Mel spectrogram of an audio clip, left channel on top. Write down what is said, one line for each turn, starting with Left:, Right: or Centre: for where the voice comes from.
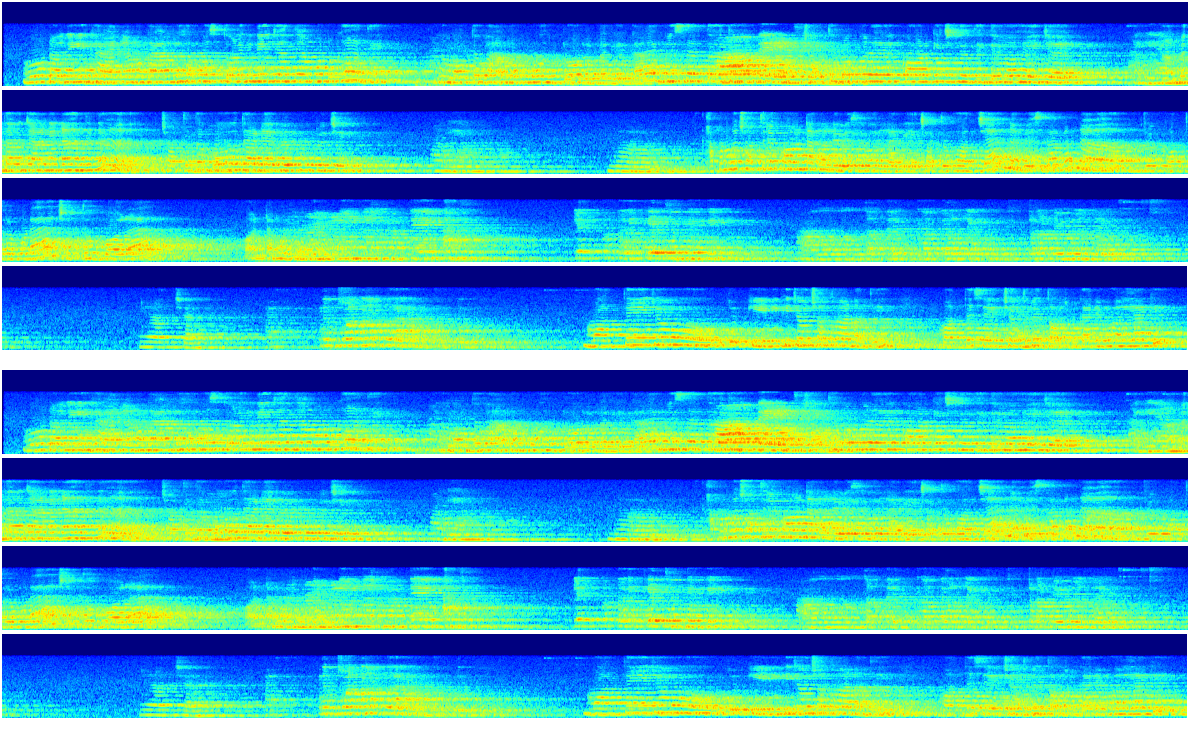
Left: ମୁଁ ଡରିକି
Right: ଆଜ୍ଞା
Left: ଖାଏନି। ଆମ ଗାଁରୁ ସବୁ ଆସି ତୋଳିକି ନେଇଯାଆନ୍ତି, ଆମଠୁ ଖାଆନ୍ତି। କିନ୍ତୁ
Right: ଆଜ୍ଞା
Left: ମତେ ଆମକୁ ବହୁତ ଡର ଲାଗେ କାଳେ ବିସ କ୍ତ
Right: ହଁ
Left: ହେଇଥିବ
Right: ସେଇଆ ସେଇଆ
Left: ଛତୁ ଲୋଭରେ କଣ କିଛି ଯଦି ଦେହ ହେଇଯାଏ?
Right: ଆଜ୍ଞା
Left: ଆମେ ତ ଆଉ ଜାଣି ନାହାନ୍ତି ନା? ଛତୁ
Right: ଆଜ୍ଞା
Left: ତ ବହୁତ ଆଡେ ଏବେ ଫୁଟୁଛି।
Right: ଆଜ୍ଞା।
Left: ହୁଁ ଆପଣଙ୍କୁ ଛତୁରେ କଣ ଟା କଲେ ବେଶୀ ଭଲ ଲାଗେ? ଛତୁ ଭଜା ନା ବେସର ନା ଯୋଉ ପତ୍ର ପୋଡା, ଛତୁ ବରା କଣ ଟା ଭଲ
Right: ନାଇଁ
Left: ଲାଗେ?
Right: <inaudible> ଆଉ <inaudible> ତରକାରୀ ଭଲ ଲାଗେ?
Left: ଆଚ୍ଛା ।
Right: <unintelligible>
Left: ମତେ ଏଇ ଯୋଉ ଯୋଉ କିଣିକି ଯୋଉ ଛତୁ ଆଣନ୍ତି? ମତେ ସେଇ
Right: ଆଜ୍ଞା
Left: ଛତୁରେ ତରକାରୀ ଭଲ ଲାଗେ।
